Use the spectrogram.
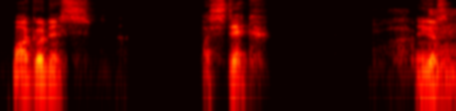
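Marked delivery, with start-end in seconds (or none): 0.1-2.5 dismissive, unimpressed, slow. Voicing a character shown a blade he does not care about: unimpressed. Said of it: "he looks unimpressed and goes".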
